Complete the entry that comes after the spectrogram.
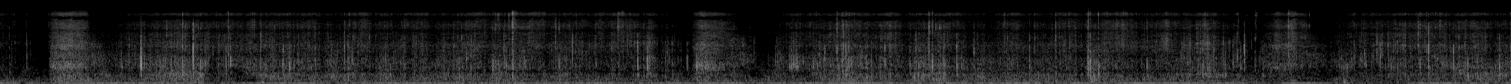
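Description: Chalk-covered bare hands scoop up a heap of loose, dry, reddish-pink crushed gym chalk powder and crumbs from a dark round plate, squeezing and crumbling it between the fingers. The result is a steady, dense crunching and crackling with bright, gritty crinkles, pausing briefly between handfuls.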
